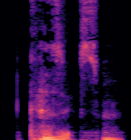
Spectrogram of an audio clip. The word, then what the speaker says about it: Kazakhstan: Kazakhstan. – Kazakhstan. – Kazakhstan, sorry, I added a syllable.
